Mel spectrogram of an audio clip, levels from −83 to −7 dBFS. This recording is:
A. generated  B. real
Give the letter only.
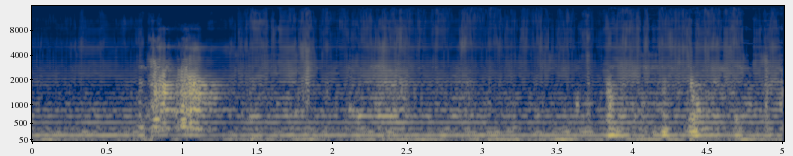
A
